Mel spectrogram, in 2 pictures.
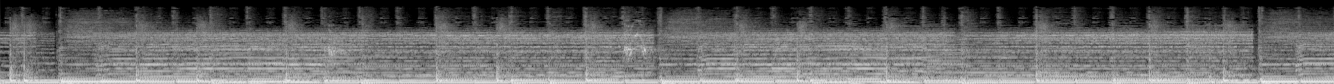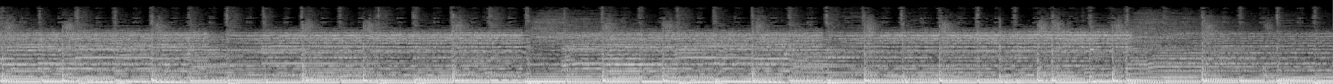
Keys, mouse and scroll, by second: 0.9-5.0 middle drag, 5.0 click, 5.1-7.0 middle drag, 7.0-8.1 drag, 8.1-14.5 middle drag, 14.5-16.5 drag, 16.5 middle click, 17.0 ctrl+shift+click, 17.7-18.7 drag, 21.1-22.2 middle drag, 22.2-24.0 scroll up 3, 24.0-24.4 scroll up 1, 24.4-26.4 drag.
